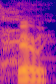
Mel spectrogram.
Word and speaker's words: Farrelly: You hear, I swear, it's like one of those things that people say it two different ways, and you're always like, what is the right way to say it? Right. I got it. Yes, Farrelly.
